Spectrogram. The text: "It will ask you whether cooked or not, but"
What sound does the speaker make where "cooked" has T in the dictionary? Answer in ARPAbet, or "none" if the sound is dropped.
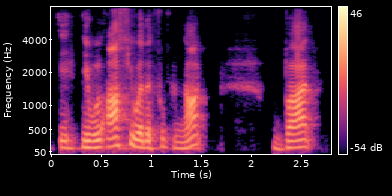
none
